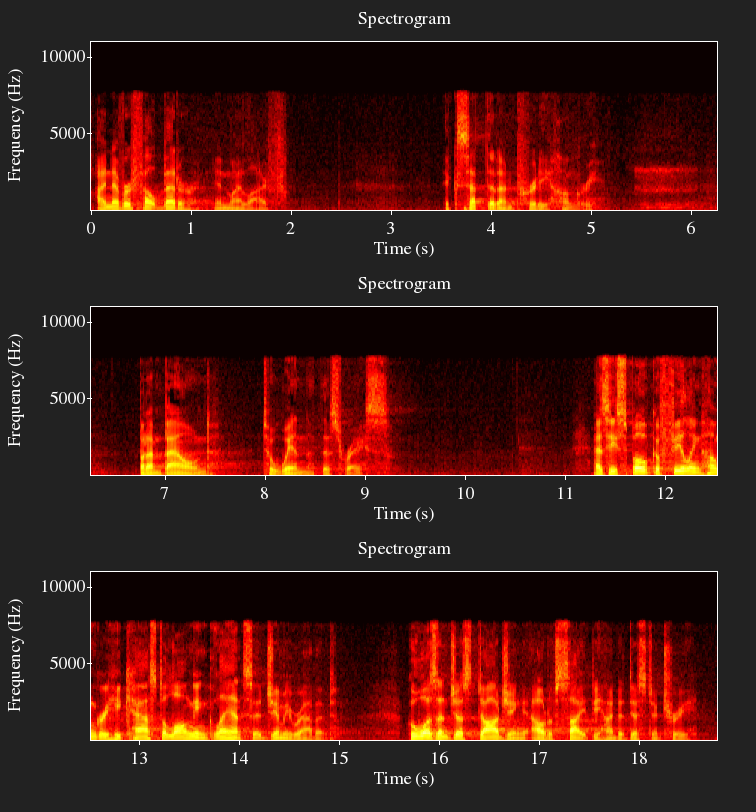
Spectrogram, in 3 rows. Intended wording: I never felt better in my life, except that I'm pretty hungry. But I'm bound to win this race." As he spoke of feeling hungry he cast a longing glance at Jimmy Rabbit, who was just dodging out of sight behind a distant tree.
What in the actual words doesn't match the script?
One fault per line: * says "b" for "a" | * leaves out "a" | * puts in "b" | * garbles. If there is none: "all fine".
* says "wasn't" for "was"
